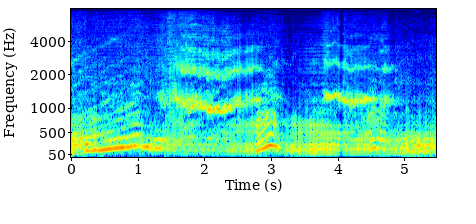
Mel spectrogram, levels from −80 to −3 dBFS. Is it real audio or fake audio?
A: fake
